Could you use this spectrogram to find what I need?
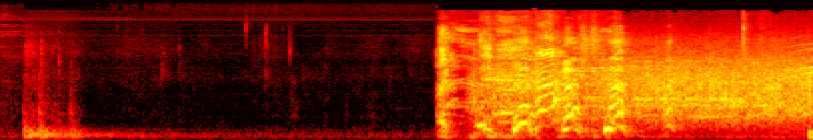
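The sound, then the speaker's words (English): After a brief low murmur and a couple of seconds of silence, a loud, dense burst of clapping erupts and keeps going steadily to the end, bright. “It's a clap.”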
